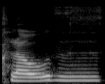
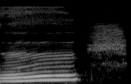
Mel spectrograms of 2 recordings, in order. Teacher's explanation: So it's a th. So the tongue, notice how the tongue goes between my teeth to make that sound. Th. And then I'm vibrating.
